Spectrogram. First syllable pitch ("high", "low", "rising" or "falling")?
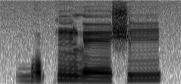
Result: low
